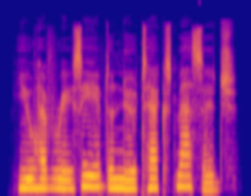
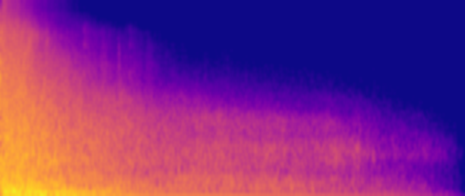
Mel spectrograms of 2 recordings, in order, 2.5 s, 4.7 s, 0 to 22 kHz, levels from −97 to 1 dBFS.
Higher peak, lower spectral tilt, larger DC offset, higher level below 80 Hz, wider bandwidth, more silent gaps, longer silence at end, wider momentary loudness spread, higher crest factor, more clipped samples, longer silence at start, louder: second, -4 dBFS vs 0 dBFS; about the same, -6 dB/octave vs -6 dB/octave; neither; second, -62 dBFS vs -20 dBFS; second, 12.5 kHz vs over 20 kHz; neither; second, 0.2 s vs 2.35 s; second, 8 LU vs 28 LU; about the same, 12 dB vs 14 dB; second, under 0.1% vs 1%; first, 0.2 s vs 0 s; second, -17 LUFS vs -11 LUFS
